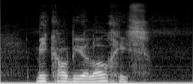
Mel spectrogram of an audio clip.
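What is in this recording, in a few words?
"microbiologisch", Dutch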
